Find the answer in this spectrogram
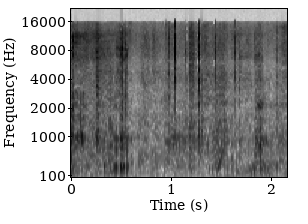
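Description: A few light knocks and clicks of things being handled on a workbench, the loudest knock about half a second in.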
